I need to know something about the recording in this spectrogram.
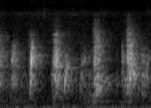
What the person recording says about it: lift one of the items up and shake it if you hear that noise you have film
